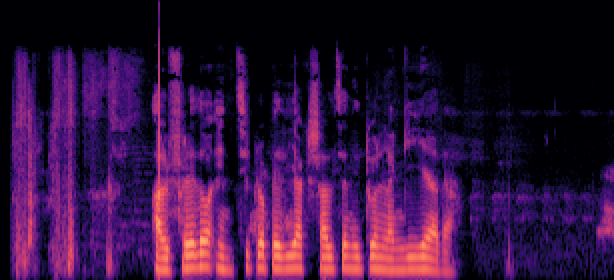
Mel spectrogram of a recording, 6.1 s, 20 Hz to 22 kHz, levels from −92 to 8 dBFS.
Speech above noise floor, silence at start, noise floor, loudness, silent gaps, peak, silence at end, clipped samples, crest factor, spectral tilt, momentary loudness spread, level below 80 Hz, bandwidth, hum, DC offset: 46 dB; 0.15 s; -65 dBFS; -20 LUFS; none; 0 dBFS; 0 s; under 0.1%; 22 dB; -6 dB/octave; 18 LU; -60 dBFS; 12.5 kHz; none; under 0.1%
